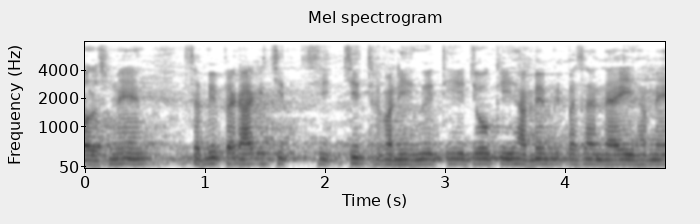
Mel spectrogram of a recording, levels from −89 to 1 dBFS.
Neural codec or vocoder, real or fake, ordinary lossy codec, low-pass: vocoder, 22.05 kHz, 80 mel bands, Vocos; fake; none; 7.2 kHz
